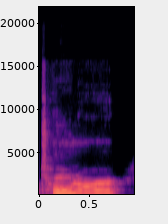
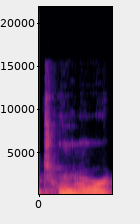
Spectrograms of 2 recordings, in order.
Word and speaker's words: Tonor: But if you want a budget brand, I would either go with Fifine or Toner. Toner's really good, which is spelled TONOR, and they're really good microphones.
